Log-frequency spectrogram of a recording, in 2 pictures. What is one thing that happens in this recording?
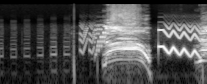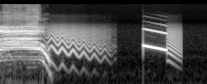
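Electronic game sound effects warble and sweep up and down in pitch.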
